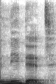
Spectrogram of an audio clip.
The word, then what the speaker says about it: needed: Quando o verbo terminar com D ou com T, no presente, né? O ED vai ter som de ED mesmo, ou ID.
